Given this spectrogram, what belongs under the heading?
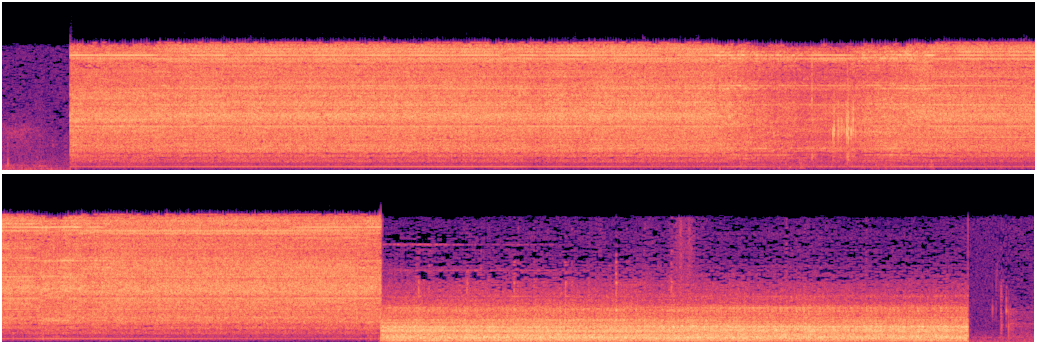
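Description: A boring bar takes a cut inside a bore on a metal lathe in a machine shop, a loud, steady broadband cutting noise running alone for about ten seconds before shifting to a harsher, grittier tone toward the end.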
